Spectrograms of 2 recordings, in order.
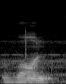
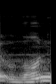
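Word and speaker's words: wane: Looked again at हर वॉन। ये वॉन इसकी pronunciation है, बच्चे से वैन पढ़ देते हैं।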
